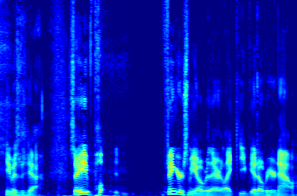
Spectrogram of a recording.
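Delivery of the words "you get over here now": aggressive, belligerent voice, quieter. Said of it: "Aggressively. I was belligerent".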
